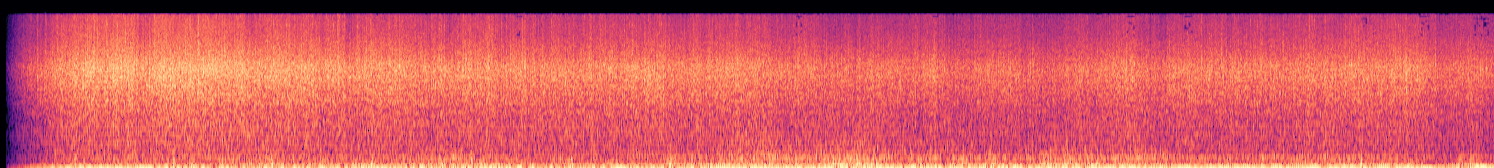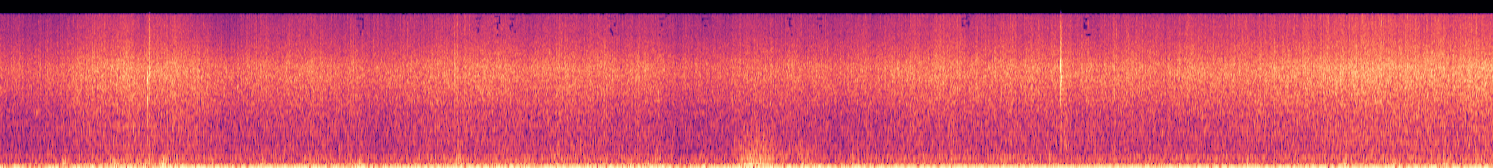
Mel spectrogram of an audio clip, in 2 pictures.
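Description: Heavy rain beating on a moving car's roof and windscreen, heard from inside the car, with a steady low rumble underneath.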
